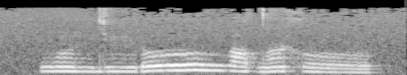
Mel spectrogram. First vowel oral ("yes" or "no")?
no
